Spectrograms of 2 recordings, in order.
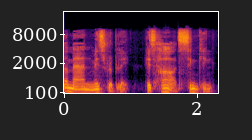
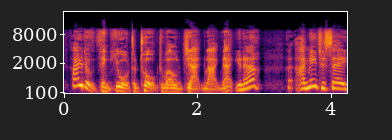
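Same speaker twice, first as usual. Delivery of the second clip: put-on high, louder boyish protest; nervous nephew; 9 semitones higher, 5 dB louder than usual. Lucian standing up for Jack to his uncle, high protest. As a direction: object in a piping, flustered voice.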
